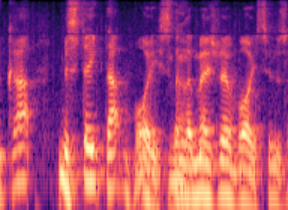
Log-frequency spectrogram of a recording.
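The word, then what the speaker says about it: Le Mesurier: Now, how do you know how to say it? Lemessurier. John Lemessurier, yeah. It rhymes with treasurer.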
